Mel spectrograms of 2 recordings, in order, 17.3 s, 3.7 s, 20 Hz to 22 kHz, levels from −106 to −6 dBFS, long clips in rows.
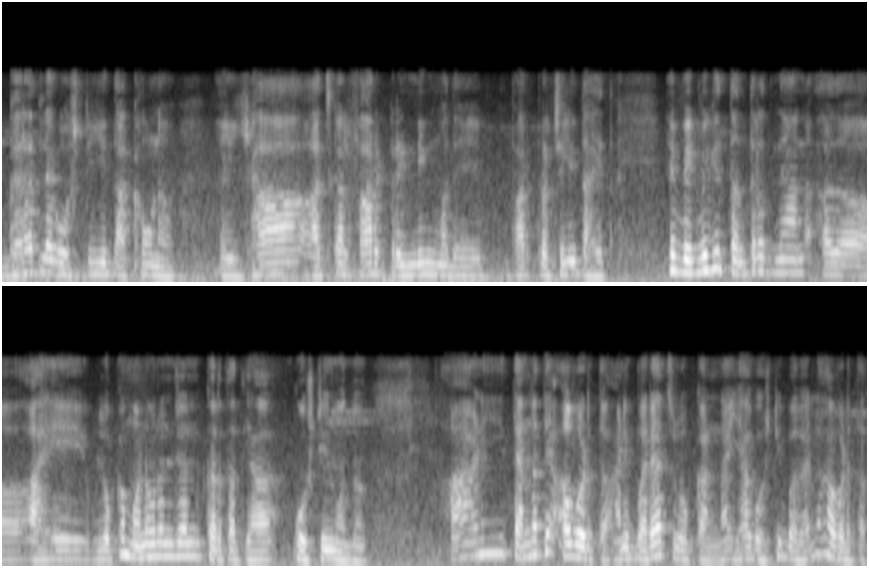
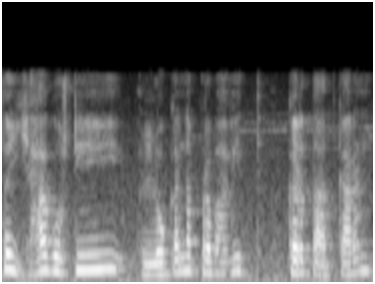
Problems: none marked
